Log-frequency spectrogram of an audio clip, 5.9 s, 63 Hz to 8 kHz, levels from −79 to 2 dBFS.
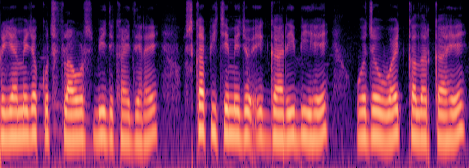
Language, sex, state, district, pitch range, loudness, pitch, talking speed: Hindi, male, Arunachal Pradesh, Longding, 155-165 Hz, -16 LUFS, 160 Hz, 245 wpm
